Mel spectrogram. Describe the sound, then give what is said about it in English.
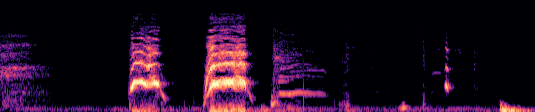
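A person vocally imitates a dog's bark with two loud, shrill, screaming yelps in quick succession, followed by quieter breathy sounds and a soft thump. “It's this loud screaming bark.”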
